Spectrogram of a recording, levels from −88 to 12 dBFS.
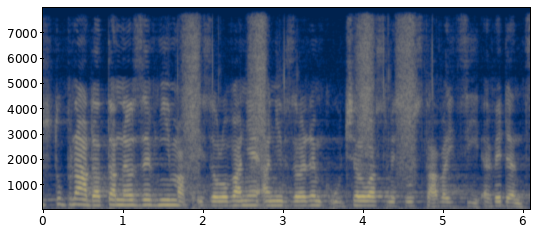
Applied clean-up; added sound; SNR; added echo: none; Hiss; 17 dB; reverberation time 0.2 s.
